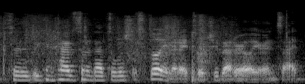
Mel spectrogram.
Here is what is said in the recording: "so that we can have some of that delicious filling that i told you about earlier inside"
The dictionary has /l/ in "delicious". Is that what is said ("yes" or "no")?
no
